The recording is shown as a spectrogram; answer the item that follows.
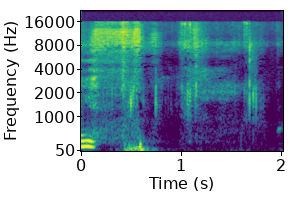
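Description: The end of a drawn-out spoken 'um', then a single soft, low thud about half a second in.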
